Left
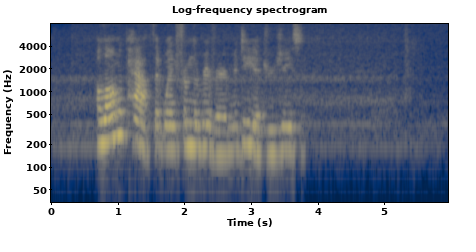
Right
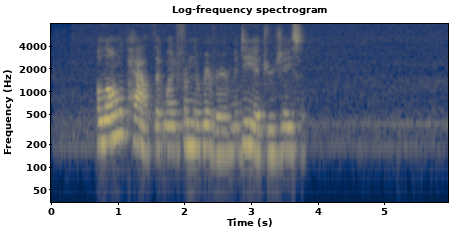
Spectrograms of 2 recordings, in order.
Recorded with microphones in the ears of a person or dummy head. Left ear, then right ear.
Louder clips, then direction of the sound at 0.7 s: Even; 85° left.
